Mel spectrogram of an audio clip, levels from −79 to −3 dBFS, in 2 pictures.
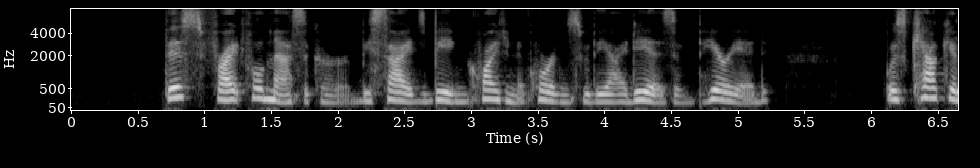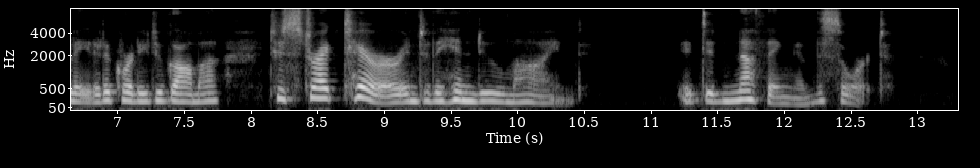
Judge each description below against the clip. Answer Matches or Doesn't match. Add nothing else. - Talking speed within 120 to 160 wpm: Matches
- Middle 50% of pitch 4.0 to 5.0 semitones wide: Doesn't match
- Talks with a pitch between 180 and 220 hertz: Matches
